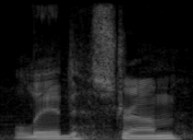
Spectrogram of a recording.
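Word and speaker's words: Lidström: Lidstrom, there is no N in there. – Lidstrom. – L-I-D. – Lidstrom. – S-T-R-O-M.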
